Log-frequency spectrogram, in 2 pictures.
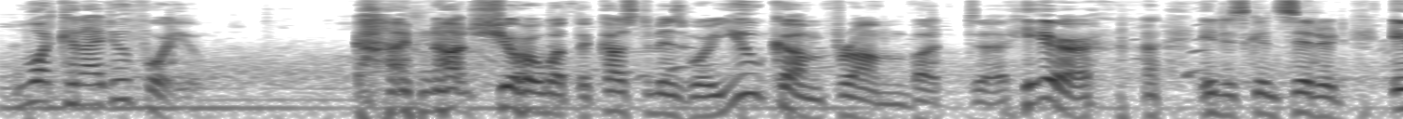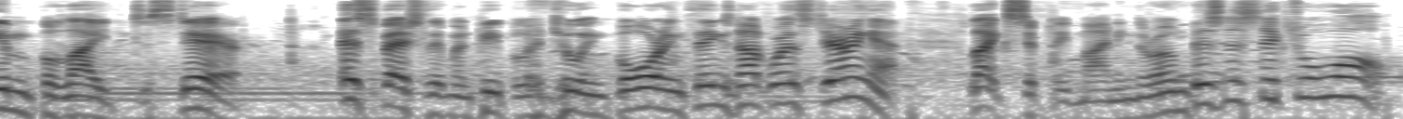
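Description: An actor playing a nervous, evasive innkeeper in a video game, fussy, stammering and defensive. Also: male voice, on the high side, very animated, moderate pace. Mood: feigned politeness. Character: nervous, shifty, evasive male innkeeper with secrets. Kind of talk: animated game voice acting. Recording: loud music behind the dialogue.

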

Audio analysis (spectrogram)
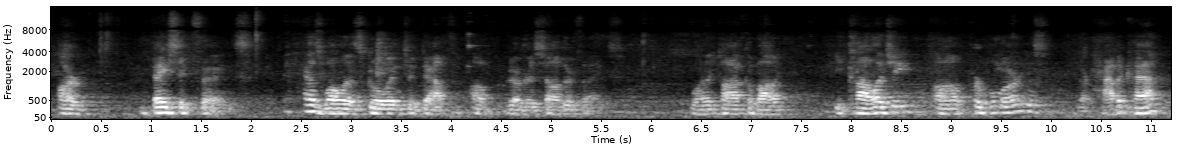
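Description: A man's voice: medium pitch, distant mic, slight background noise. Older man lecturing in an echoey hall. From Wisconsin. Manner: loud, plain-spoken, many uh fillers. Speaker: conservation speaker. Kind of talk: convention presentation. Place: convention hall. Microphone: handheld mic held away from mouth. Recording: echoey hall, mic from afar.

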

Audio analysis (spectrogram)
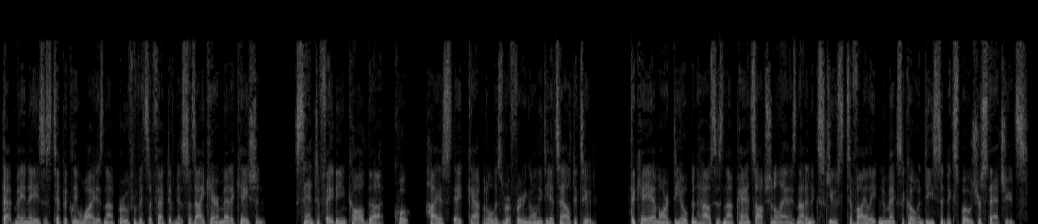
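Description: A male announcer reads a comic legal disclaimer with a straight, formal delivery. He goes extremely fast in a husky, medium-pitched voice, recorded dry and close. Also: dry recording. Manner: formal, deadpan. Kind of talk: deadpan scripted mock disclaimer.

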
